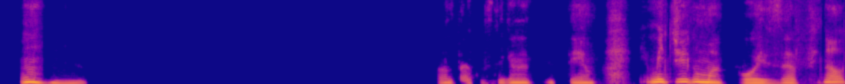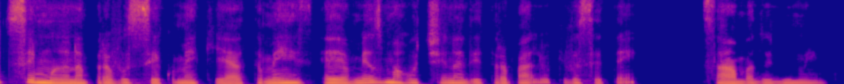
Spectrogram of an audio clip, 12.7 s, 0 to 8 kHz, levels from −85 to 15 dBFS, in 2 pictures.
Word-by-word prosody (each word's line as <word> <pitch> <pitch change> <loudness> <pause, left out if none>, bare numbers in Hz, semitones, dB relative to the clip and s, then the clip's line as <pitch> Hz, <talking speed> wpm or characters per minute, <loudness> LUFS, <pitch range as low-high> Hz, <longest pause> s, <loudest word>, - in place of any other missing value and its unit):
Uhum. 175 -10 +6 2.6
Não 185 +1 -3
tá - - -12
conseguindo 185 +6 -2
ter 195 - -13
tempo. 180 -1 -1 0.3
E, 235 - -15
me 240 +1 +9
diga 240 +2 +3
uma 215 -5 +10
coisa, 165 0 0
final 75 - -1
de - - -16
semana 155 -8 +2
pra 155 +2 -8
você, 150 +1 -3
como 160 +4 -8
é 160 - -4
que 155 +1 -17
é? 115 -3 -5
Também 165 +4 -2
é 165 -2 -1
a - - -7
mesma 190 +5 -1
rotina 170 -1 -7
de 150 +1 -10
trabalho 160 +6 -10
que 165 - -24
você 155 -2 -10
tem? - - -17 0.5
Sábado 135 +2 -5
e - - -8
domingo. 150 +3 -11
160 Hz, 155 wpm, -20 LUFS, 145-180 Hz, 2.6 s, uma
